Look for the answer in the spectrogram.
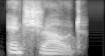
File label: "enshroud", Indian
